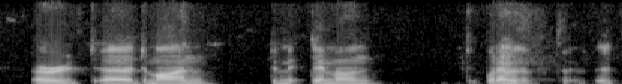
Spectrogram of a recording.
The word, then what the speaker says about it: Des Moines: but I actually consider moving out to to Damone or Daman Demone whatever the it's about like an hour hour south of a hour north of the world is pronounced Des Moines okay I was gonna say cuz an hour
